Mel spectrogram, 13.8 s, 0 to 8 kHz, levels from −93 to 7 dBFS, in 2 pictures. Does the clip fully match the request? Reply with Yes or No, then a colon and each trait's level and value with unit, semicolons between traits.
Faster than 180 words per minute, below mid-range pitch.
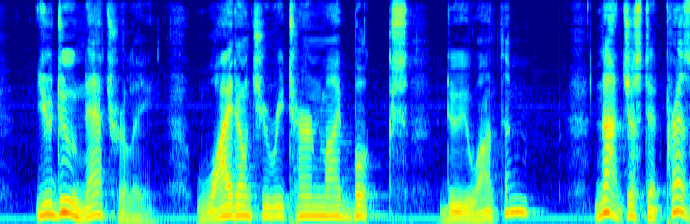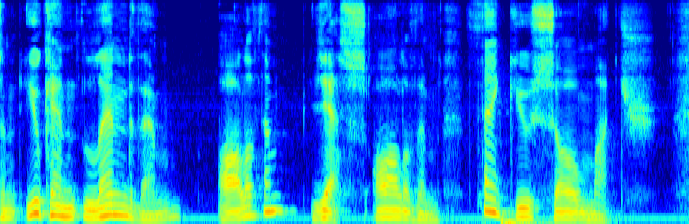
No: average, 140 wpm; low, 115 Hz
